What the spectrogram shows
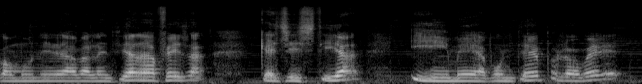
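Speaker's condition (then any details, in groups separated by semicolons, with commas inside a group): Cerebral palsy; mild, lesser degree of disability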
